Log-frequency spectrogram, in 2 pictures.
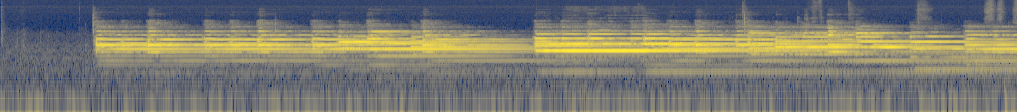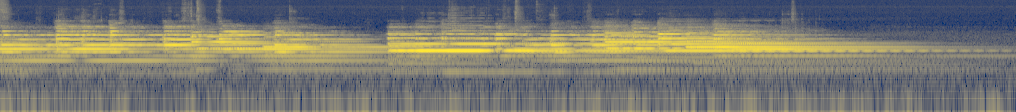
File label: Chime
